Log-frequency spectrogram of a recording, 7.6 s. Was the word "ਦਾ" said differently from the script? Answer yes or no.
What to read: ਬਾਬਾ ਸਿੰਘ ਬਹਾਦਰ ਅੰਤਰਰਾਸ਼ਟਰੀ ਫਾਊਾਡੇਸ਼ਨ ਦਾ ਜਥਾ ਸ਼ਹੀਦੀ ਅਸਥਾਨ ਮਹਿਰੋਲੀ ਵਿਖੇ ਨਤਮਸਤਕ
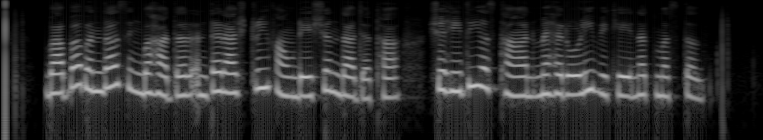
no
